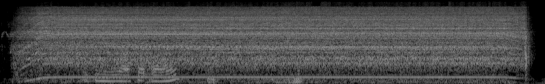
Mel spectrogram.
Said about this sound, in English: just being careful to drill high speed so that you don't, the plastic can crack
